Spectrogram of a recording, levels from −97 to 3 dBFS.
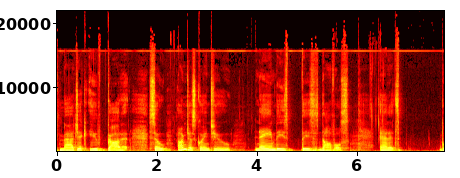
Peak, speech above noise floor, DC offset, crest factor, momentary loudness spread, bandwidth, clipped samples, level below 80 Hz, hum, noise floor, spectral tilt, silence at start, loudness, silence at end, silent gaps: -2 dBFS; 32 dB; under 0.1%; 14 dB; 15 LU; 18.5 kHz; under 0.1%; -48 dBFS; none; -47 dBFS; -5.5 dB/octave; 0 s; -15 LUFS; 0 s; none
